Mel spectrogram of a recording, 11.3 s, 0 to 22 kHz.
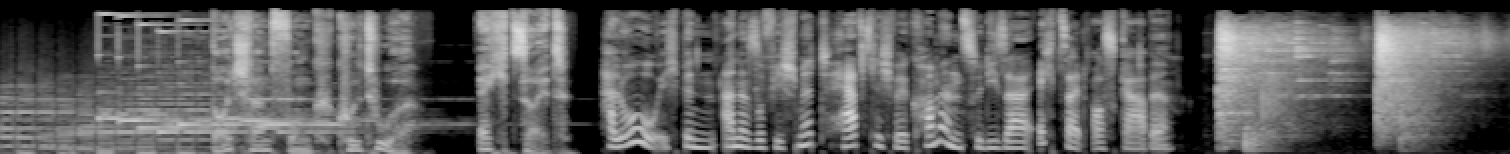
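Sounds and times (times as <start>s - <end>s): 
speech: 1.1s - 9.6s
glass shattering: 9.1s - 11.3s
tinkling glass debris: 9.1s - 11.3s.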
